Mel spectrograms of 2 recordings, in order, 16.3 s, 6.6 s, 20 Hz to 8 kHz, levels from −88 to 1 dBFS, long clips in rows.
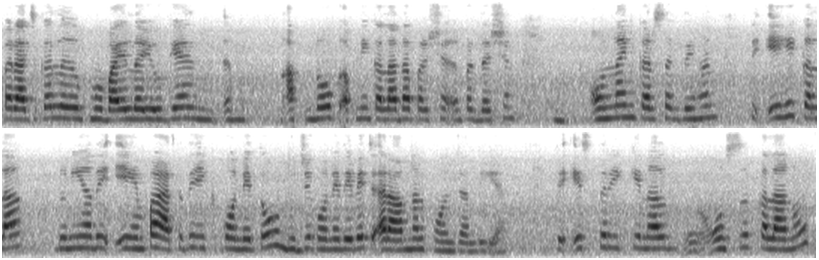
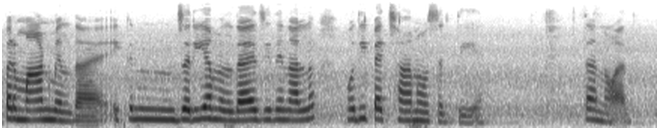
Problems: none marked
